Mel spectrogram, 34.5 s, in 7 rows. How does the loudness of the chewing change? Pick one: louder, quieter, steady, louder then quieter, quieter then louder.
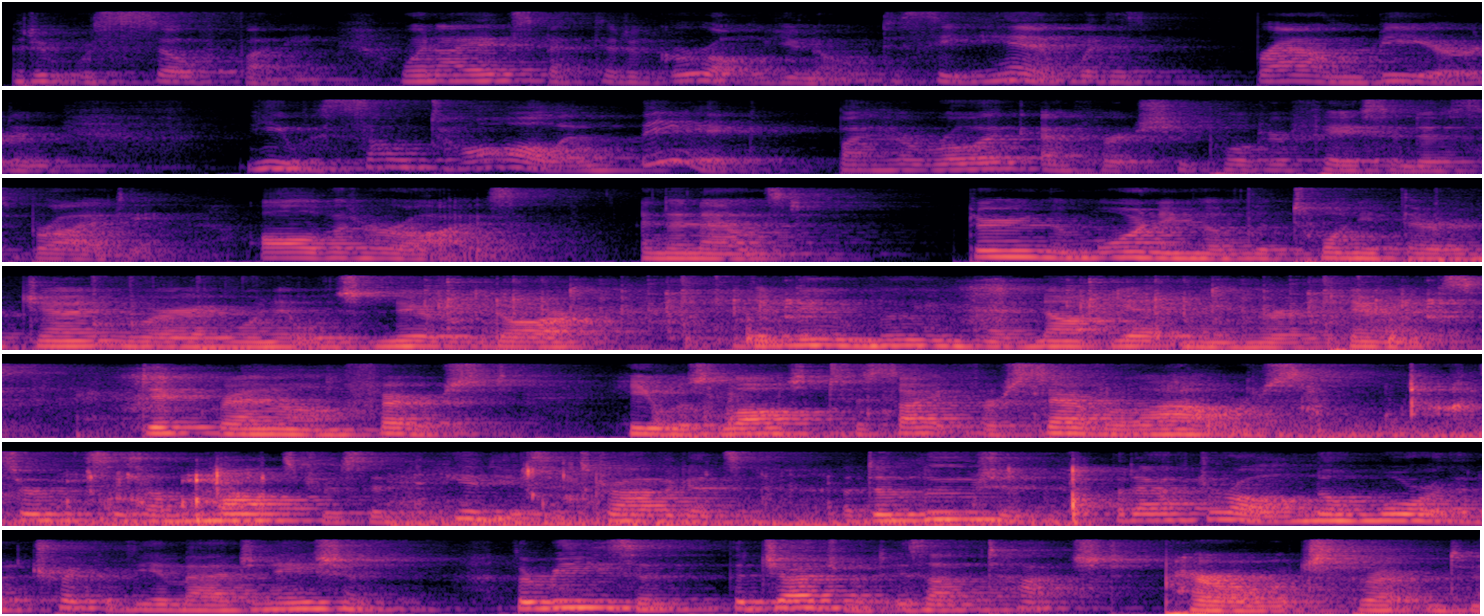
louder then quieter.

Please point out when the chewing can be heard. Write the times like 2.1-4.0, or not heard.
21.9-28.3.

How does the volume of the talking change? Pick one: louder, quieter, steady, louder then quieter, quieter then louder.
louder.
